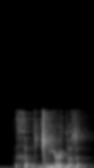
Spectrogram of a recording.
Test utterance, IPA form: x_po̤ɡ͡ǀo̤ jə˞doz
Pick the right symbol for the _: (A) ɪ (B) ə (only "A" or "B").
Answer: B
